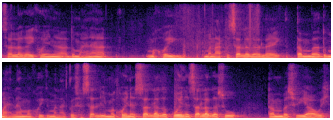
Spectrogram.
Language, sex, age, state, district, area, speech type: Manipuri, male, 45-60, Manipur, Thoubal, rural, spontaneous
